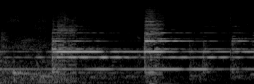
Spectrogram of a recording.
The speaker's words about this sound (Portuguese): A pediatria do IPO do Porto tem um sino que toca a esperança.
